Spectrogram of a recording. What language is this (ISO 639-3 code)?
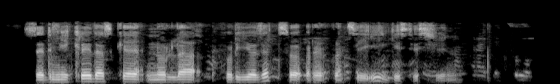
epo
